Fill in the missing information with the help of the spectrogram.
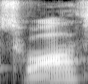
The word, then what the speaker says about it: swath: What worries me is that there's a large swath, how do you say that word? Swath? – Swath.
